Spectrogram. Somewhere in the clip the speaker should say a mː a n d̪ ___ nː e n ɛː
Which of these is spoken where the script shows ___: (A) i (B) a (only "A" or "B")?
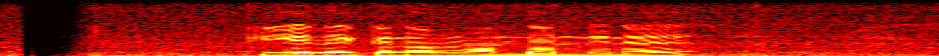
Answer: B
